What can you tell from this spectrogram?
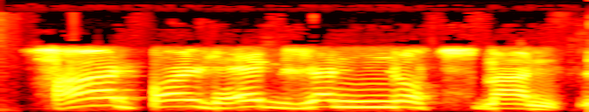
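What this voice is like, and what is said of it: Oliver Hardy impression. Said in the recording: “I'm watching the one where Oliver Hardy is upset because Stan has only brought him hard-boiled eggs and nuts... I'll do an impression... It's uncanny.”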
